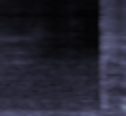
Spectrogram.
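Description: A single sharp cough bursts out near the end of a quiet stretch of room noise, close and loud.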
